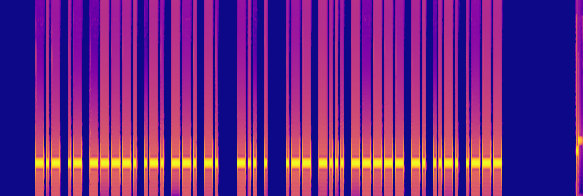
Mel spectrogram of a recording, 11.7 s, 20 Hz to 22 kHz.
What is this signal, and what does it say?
Morse code, heard as a keyed tone, about 22 wpm, 700 Hz. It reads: KA9RGN DE WB0NFJ
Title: USA Callsign DE Callsign - 6 Characters - 22wpm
